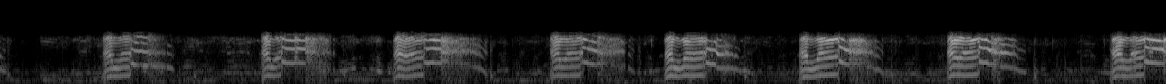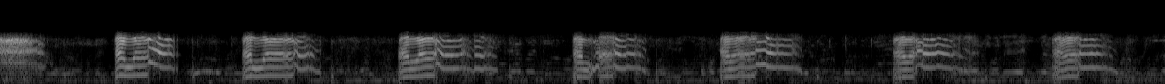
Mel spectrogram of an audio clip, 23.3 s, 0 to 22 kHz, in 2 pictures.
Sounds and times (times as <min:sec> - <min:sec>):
Speech: 0:00.0 - 0:23.3.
